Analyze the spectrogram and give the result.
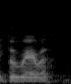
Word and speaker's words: Barrera: Is that Barrera? Am I saying this right? – Barrera. I think all three. Yeah, Barrera. I think all three of them.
